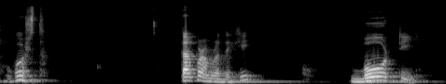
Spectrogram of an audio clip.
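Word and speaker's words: گوشت: তো সেটার উচ্চারণটা কিরকম হবে, গাফ ওয়াও পেশ গো শিন তা গোশত।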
